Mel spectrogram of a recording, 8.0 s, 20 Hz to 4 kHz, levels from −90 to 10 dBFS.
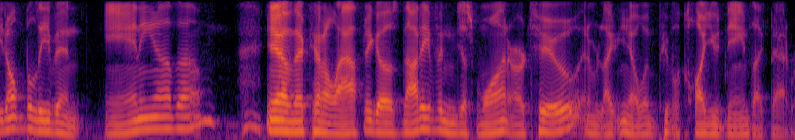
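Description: Repeated stalls (stutter) run from 2.16 to 3.34 s, right after "in any of them": fifteen brief dropouts, none longer than 16 ms, where late packets emptied the jitter buffer and the last sound was stretched, so the speech catches and drags without losing anything. A jitter buffer slow-down follows from 3.81 to 4.56 s, just before "just one or two": the receiver repeated single pitch periods to rebuild its reserve, adding about 70 ms and slowing speech to 92% at the same pitch, through audio that stops near 4 kHz.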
